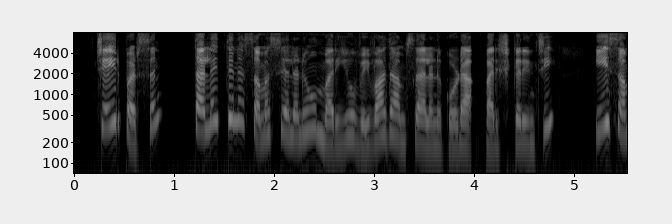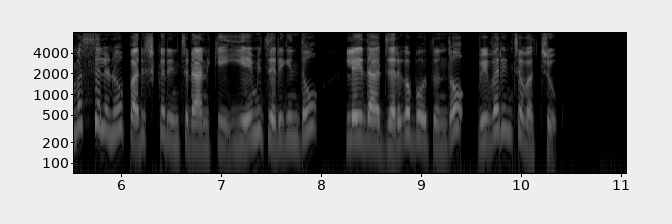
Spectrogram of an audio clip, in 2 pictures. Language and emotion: Telugu, neutral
